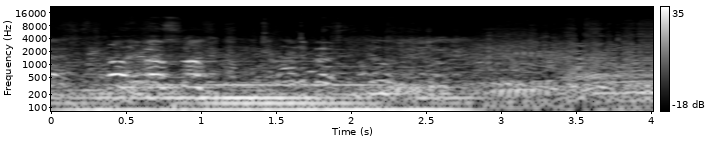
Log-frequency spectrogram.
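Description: V-twin motorcycle engine running with a steady low hum that gives way to a fast pulsing beat about three seconds in. Voices can be heard over it at the start.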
